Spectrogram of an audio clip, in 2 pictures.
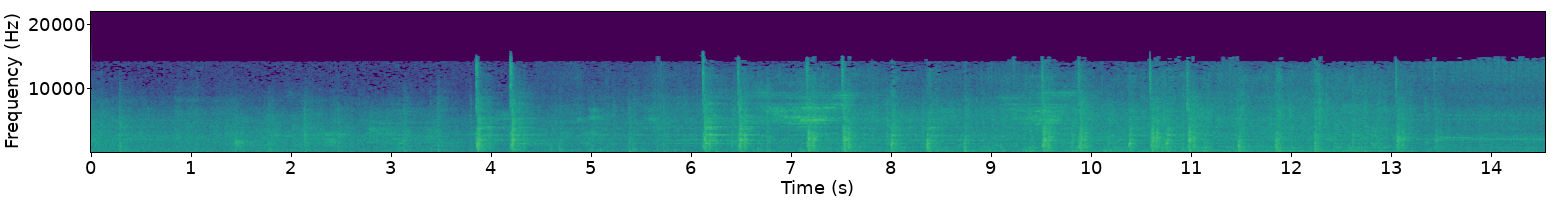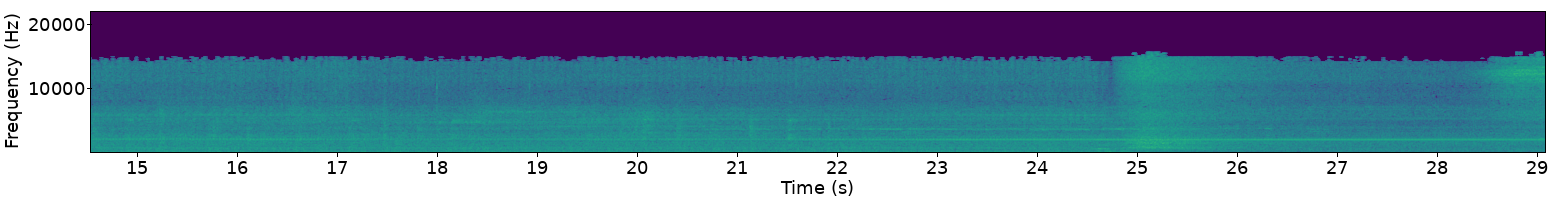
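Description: Trains passing close by: a heavy rumble with wheels clacking rapidly over rail joints for the first half, cutting off abruptly. Then a steady low hum with a thin, steady high whine, and a short hiss near the end.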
